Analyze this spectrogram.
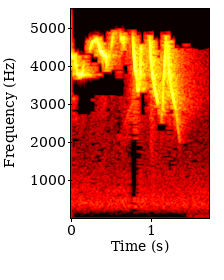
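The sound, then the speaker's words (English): A Swainson's warbler sings from a tangle of vines in the southern U.S.: a quick, clear song of about two seconds, starting with steady whistled notes and ending in a run of slurred, descending phrases, loud with no other sounds. “Nimble notes ring out from a tangle of vines in the southern U.S.”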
